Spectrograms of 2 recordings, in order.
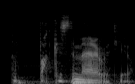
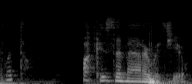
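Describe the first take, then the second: First: Said in the usual way. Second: Louder, higher, indignant outburst; outraged. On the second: Real, not acted. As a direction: blast the question at the cop. Outraged at the cop.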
